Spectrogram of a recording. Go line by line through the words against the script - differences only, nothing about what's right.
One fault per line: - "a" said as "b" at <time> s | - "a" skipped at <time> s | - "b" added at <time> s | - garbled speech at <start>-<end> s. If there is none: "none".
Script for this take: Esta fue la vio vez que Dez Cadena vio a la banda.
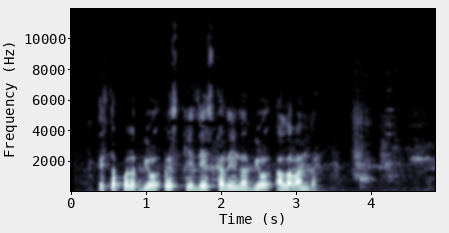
none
